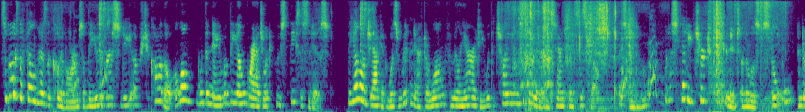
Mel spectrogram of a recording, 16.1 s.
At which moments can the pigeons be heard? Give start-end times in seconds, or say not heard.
10.0-15.9.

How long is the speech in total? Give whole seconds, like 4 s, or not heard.
16 s.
